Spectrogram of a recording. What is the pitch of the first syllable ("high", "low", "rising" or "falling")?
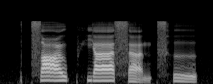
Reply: high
